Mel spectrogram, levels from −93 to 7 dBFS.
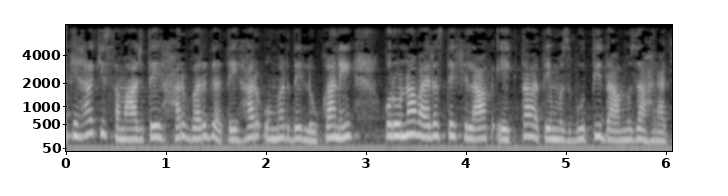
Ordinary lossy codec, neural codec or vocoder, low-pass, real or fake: none; none; 7.2 kHz; real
